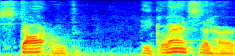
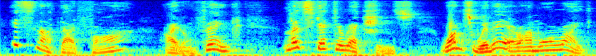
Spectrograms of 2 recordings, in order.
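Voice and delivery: put-on breezy young woman, pitched up; high-voiced young woman; 9 semitones higher than usual. A narrator's reading. Passenger reassuring a reluctant driver, high and breezy. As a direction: brush off the worry in a high female voice.

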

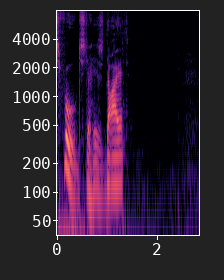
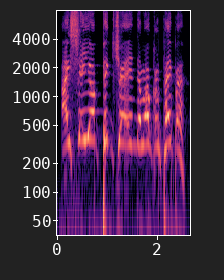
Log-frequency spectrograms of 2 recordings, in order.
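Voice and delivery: high, loud booming grocer voice; barrel-chested grocer phoning Boris, booming; 8 dB louder than usual. A narrator's reading. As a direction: boom it out with heavy accent. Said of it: "he boomed".

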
